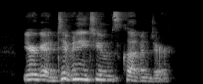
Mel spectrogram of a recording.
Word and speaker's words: Clevenger: I probably butchered it cuz I'm horrible at names. You're good. Tiffany Tombs, Clevenger. There we go. See, I knew I didn't say it right. I said Cleaver.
